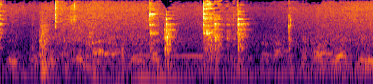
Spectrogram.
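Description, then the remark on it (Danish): Metal cutlery scrapes and clinks against a plate in quick, bright strokes as the plate is scraped clean after eating, several sharp scratches spread across a few seconds, with a low murmur of voices underneath. “Du tager simpelthen og skraver tallerkenen.”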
